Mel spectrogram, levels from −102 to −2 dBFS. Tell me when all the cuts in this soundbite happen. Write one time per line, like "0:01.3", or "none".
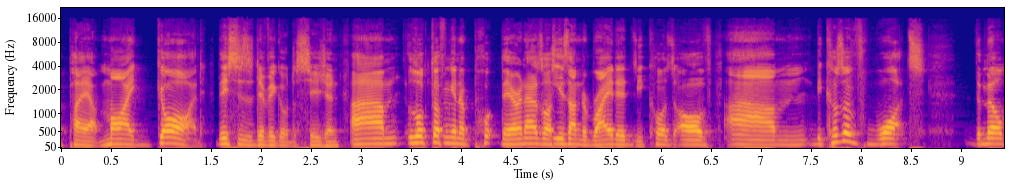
0:01.5
0:02.8
0:03.8
0:04.9
0:05.7
0:06.6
